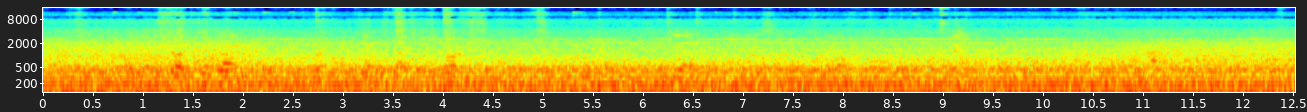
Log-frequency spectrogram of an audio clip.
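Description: Steady low running hum of a Nova Bus LFS city bus, heard from inside the passenger cabin.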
